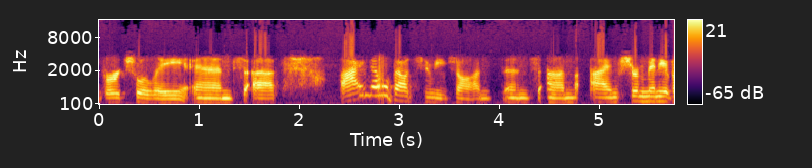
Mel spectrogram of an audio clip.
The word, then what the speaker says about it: Jimmy John's: Yeah, Jimmy John's, just like you'd assume.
